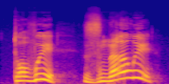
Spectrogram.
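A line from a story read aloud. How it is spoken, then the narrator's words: Exclaimed. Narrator (Ukrainian): вигукнув Гаррі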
